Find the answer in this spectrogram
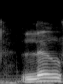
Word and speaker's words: low: So this is this has got a diff thong called o sound low low low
